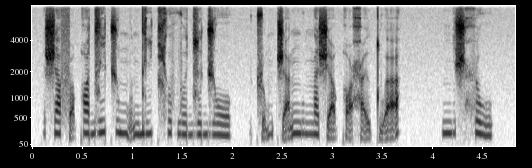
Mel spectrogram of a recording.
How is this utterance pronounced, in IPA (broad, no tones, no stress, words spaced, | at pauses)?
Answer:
ʃafɛ̰qʷɤd͡zi t͡ʃumo̰ndi t͡ɕʰɵfwɵd͡zɵd͡ʒo | ʈ͡ʂo̰mt͡ʃa̰ ŋuŋaʃɛ̰ qʷɛ̰ħɛ̰ tʷa̰ | ŋiʃħu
